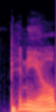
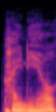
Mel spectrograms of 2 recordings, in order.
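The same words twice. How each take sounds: First: The first syllable sounds like pin. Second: The first syllable sounds like pine. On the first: "the other pronunciation is pineal" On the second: "I like pineal because it reminds me of a pine cone"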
